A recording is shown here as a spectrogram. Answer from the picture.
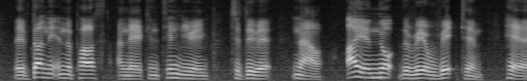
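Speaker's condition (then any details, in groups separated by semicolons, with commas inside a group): Cerebral palsy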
